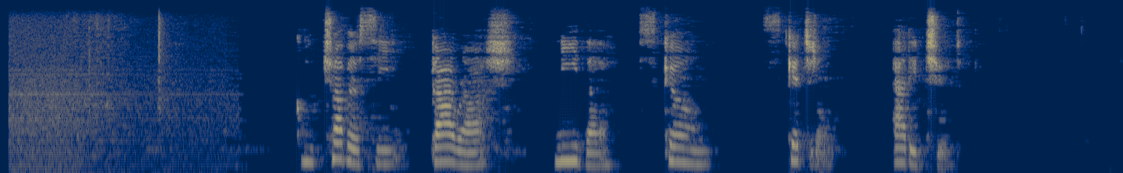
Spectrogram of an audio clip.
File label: santiago chile female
